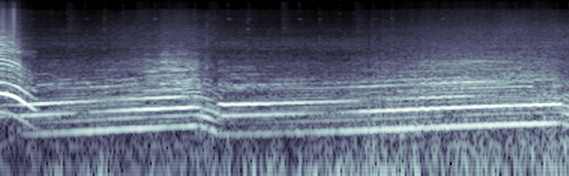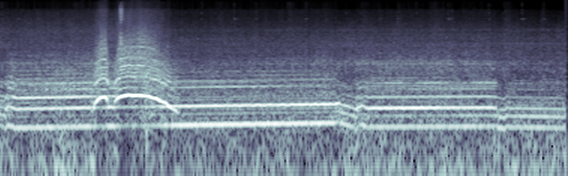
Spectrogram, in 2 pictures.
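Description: A motorcycle engine revs up and down repeatedly in rising whines, close and loud, with gear-change dips between pulls; a voice cheers briefly.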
